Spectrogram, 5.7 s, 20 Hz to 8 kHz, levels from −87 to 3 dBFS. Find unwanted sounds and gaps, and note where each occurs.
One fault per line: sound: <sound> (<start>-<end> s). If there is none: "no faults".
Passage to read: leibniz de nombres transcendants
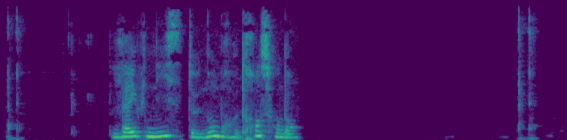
no faults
